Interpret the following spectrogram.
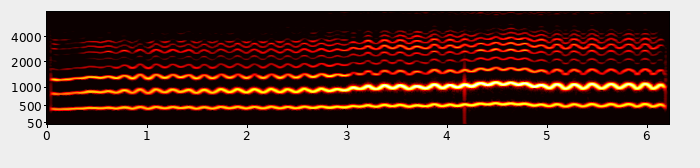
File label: synthesized Voice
